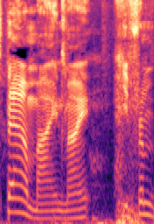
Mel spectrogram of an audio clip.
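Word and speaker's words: Balmain: B you know the the clothing label B it's Bal man mate you're from b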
